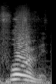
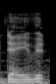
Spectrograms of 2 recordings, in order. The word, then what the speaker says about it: D4VD: A fellow by the name of the Forvit, is what I call him. D 4 V D, David, is how you pronounce it.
